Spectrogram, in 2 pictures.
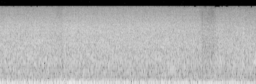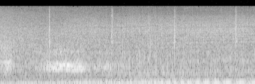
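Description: A truck engine rumbles steadily as it drives along.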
